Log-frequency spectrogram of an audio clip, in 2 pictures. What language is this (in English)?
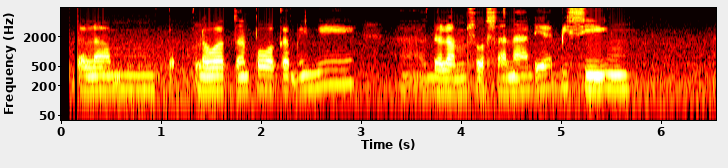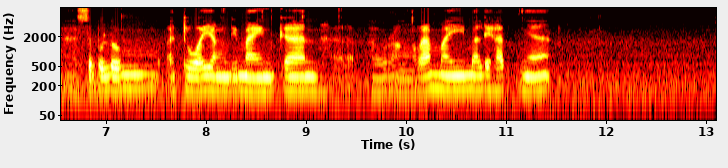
Sabah Malay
